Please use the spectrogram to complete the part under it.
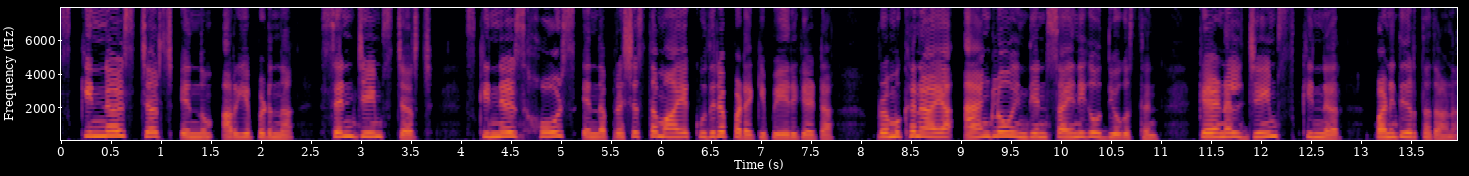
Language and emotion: Malayalam, neutral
